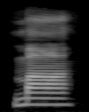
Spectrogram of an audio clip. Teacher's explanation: For mother, it's high and flat like this.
